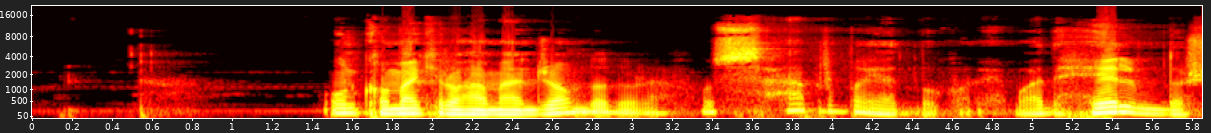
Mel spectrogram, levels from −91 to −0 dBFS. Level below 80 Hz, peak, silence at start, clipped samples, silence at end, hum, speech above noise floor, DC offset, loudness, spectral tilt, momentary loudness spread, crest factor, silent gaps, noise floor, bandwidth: -40 dBFS; 0 dBFS; 0.55 s; 0.5%; 0 s; none; 43 dB; under 0.1%; -13 LUFS; -5.5 dB/octave; 15 LU; 14 dB; none; -56 dBFS; 15 kHz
